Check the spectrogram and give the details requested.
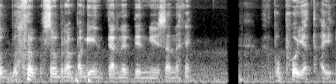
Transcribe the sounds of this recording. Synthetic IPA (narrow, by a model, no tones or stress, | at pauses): obsoːbɾɐŋpɐɡiʔɪnt̪ɛɾnɛt̪̚d̪ɪnminsanɐ | pupʰuːjɐt̪ʰaːjo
